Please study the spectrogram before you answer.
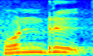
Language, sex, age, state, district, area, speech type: Tamil, male, 18-30, Tamil Nadu, Tiruvannamalai, urban, read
